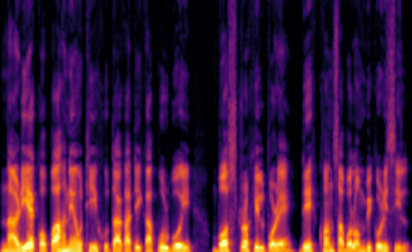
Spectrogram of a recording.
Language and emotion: Assamese, neutral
